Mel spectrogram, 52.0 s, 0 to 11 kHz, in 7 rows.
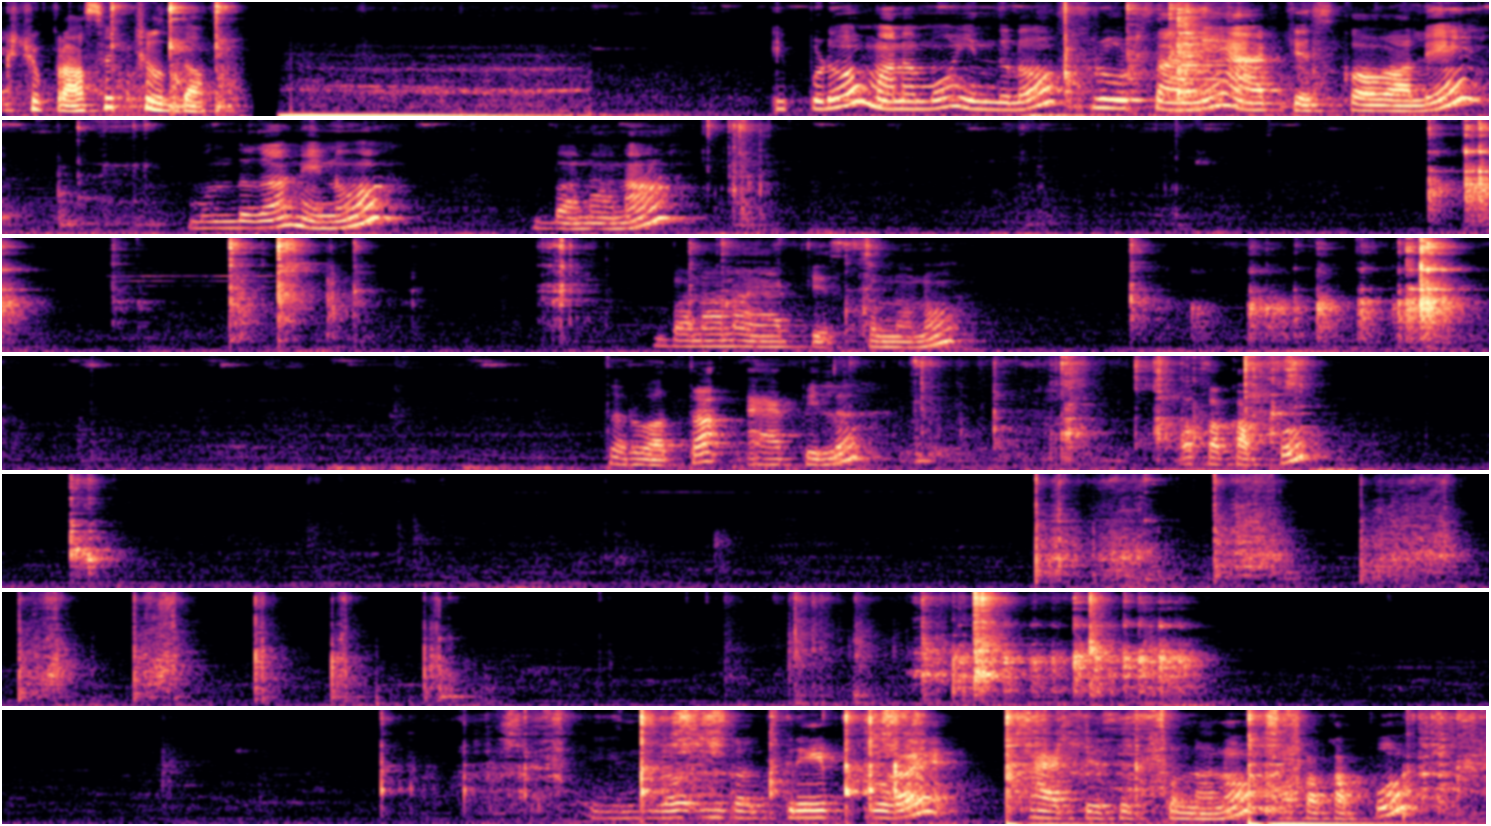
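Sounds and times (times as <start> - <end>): knife and spoon clinking on pot: 4.4 - 8.3, 26.8 - 29.0, 46.5 - 52.0.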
